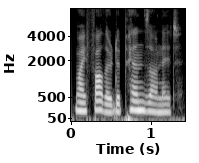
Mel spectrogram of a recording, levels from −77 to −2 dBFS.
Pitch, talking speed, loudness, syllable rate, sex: 180 Hz, 210 wpm, -15 LUFS, 5.3 syllables/s, female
